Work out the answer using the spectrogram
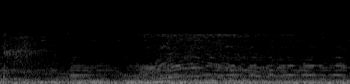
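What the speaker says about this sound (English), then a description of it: "And the chainsaw starts." Steady droning whine of a chainsaw in the video game Satisfactory, holding a continuous buzzing engine tone at even loudness with a slight rising pitch sweep partway through.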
